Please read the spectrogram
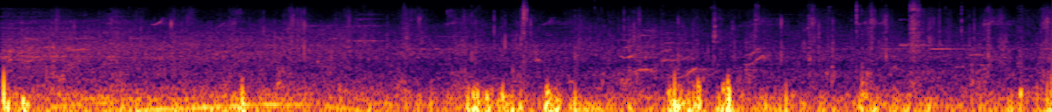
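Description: Footsteps on stone paving as the camera-holder walks, over a steady low rumble of wind on the microphone.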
